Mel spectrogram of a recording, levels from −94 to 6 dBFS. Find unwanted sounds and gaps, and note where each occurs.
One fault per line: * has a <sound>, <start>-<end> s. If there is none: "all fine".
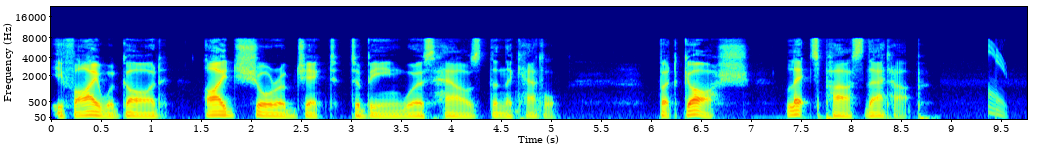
* has a chirp, 9.4-9.6 s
